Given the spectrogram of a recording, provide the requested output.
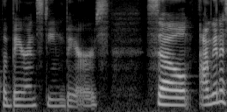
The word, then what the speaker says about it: Berenstain: And I will go to my grave thinking that it was the Berenstain Bears, because that's even how they pronounce it, was Berenstain.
